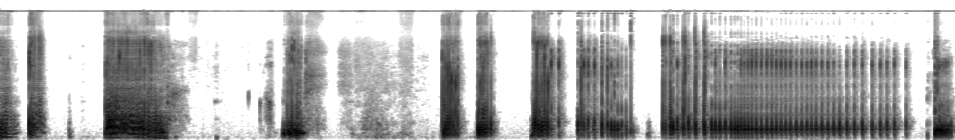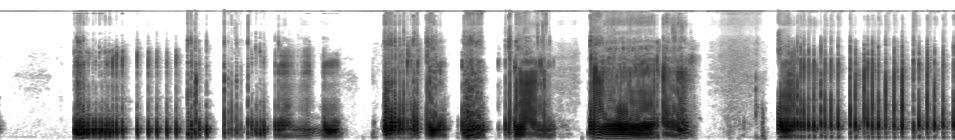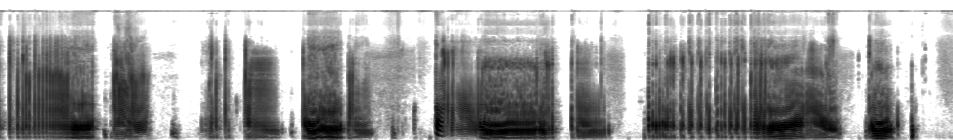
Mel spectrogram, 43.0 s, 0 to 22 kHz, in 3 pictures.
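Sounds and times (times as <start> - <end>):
farts: 0.0 - 0.7, 1.6 - 2.7, 4.2 - 4.7, 6.6 - 14.4, 15.4 - 24.9, 25.7 - 42.4.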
